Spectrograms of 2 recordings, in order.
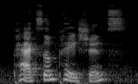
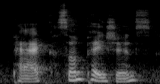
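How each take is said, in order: Both takes have the same delivery.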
